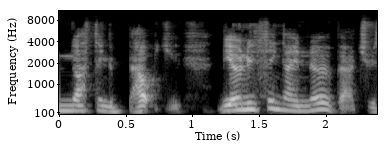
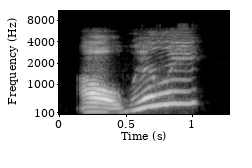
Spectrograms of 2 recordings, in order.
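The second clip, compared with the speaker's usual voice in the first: very loud, pitched-up, eagerly hopeful tone; 9 semitones higher, 8 dB louder than usual. Replaying a line from a call, imitating a hopeful tone. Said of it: "He's so, so hopeful".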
